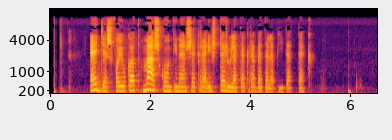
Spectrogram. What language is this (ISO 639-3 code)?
hun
